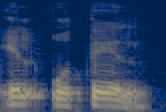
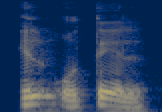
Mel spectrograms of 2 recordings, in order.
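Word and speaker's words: el hotel: হোটেলকে Spanish ভাষায় বলে এল ওতেল। এল ওতেল। এইচটা কিন্তু উজ্জ থাকবে।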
